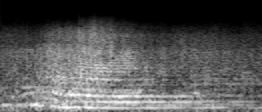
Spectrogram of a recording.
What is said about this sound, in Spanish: Bien avanzando, se acerca a la zona donde nos encontramos, escuchamos el motor de Sebastián Ogier a través del micrófono de la RAP.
